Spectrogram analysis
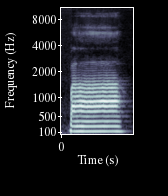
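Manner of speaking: "Ba" held flat and steady; long level "Ba", like singing a note; first tone. Shown as a demonstration. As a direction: sustain "Ba" on one even note. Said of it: "keep your voice high and even".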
